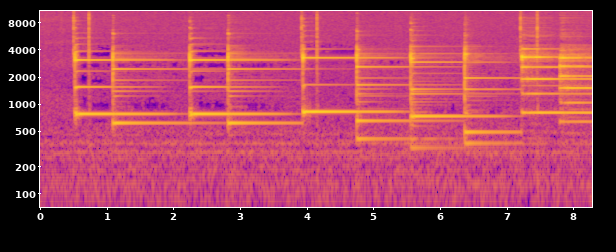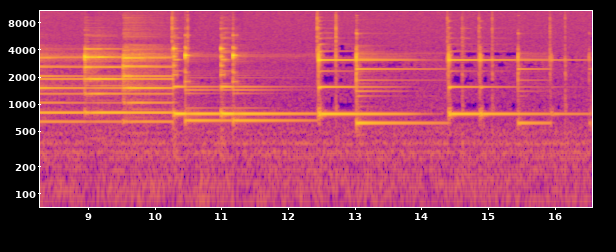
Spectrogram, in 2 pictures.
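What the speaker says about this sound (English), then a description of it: "One of them allows you to change the ringtone and one allows you to change the volume." A series of electronic doorbell chimes, each a short bright melody of ringing tones, played one after another with brief pauses between them.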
